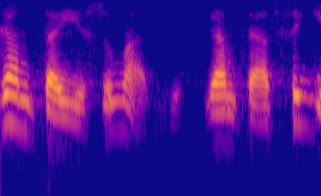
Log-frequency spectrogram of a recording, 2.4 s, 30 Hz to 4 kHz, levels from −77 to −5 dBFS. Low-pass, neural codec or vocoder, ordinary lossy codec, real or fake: 3.6 kHz; codec, 16 kHz in and 24 kHz out, 1 kbps, XY-Tokenizer; AAC, 24 kbps; fake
